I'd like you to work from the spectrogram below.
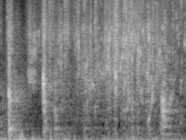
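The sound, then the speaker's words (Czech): A hand dips into a container of water where rattan cane is soaking for basket weaving, stirring up a series of small splashes and sloshing sounds over about two seconds, with no talking. “No, vyda, pět minut uteče jako nic, už si jdeme šáhnout do té vody.”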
